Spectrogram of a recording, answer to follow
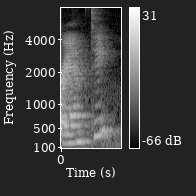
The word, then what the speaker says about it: empty: Is the drawer empty? Let me see. Yes, the drawer is empty. There's nothing in the drawer. Remember pronunciation for empty? Don't pronounce the P sound. It's M T.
